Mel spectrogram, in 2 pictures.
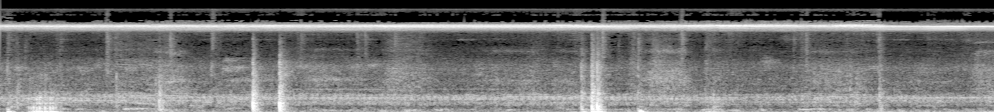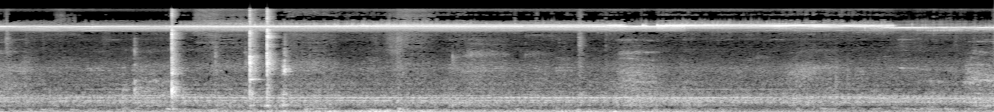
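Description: Pet crickets in plastic tanks chirping in one steady, high-pitched, unbroken song. A few light knocks come through it, the sharpest two about halfway through.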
